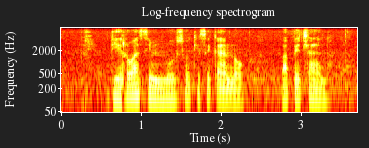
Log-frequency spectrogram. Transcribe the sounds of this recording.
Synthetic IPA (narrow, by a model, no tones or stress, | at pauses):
dirɪwasɪm̩musɔkʼɪsɪkʼanɔ | bapʼɛt͡ɬʼaːna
